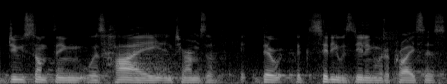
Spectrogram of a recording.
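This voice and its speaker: Moderate pace and monotone, flat intonation. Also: man. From Ireland. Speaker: tech investor and accelerator founder. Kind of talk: panel discussion. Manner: hesitant, many fillers and repeats.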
